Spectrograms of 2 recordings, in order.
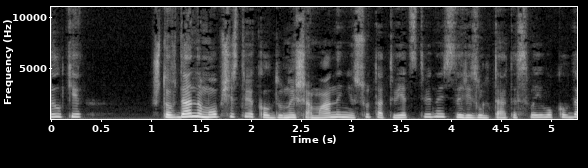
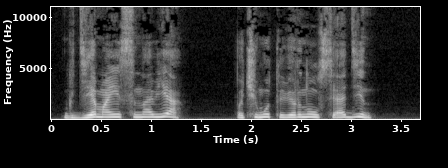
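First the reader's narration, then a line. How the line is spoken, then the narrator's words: Growling. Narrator (Russian): Вместо приветствия зарычал Ненчич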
